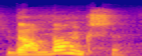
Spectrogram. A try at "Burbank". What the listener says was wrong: Il n'y a pas de S à la fin, je pense. Burbank.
